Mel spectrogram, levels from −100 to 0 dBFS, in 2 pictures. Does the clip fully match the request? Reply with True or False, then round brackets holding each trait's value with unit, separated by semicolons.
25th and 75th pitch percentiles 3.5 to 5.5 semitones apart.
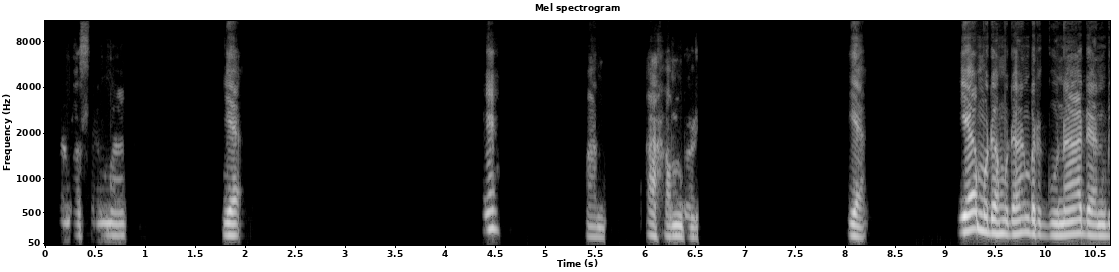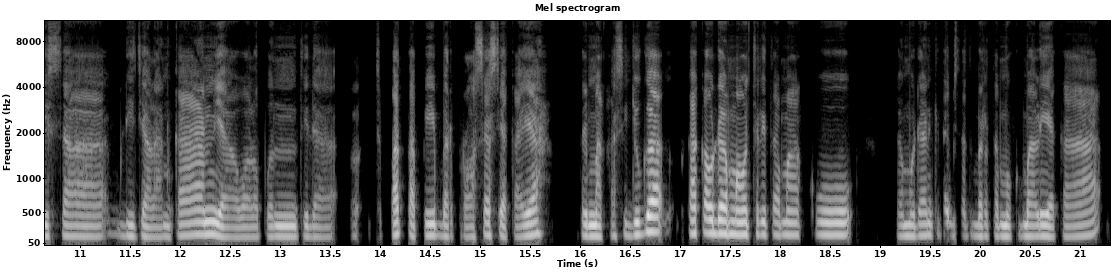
False (2.5 semitones)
